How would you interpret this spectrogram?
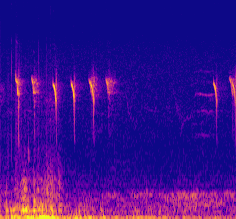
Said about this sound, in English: At least one of the birds is calling and coming back. Stop. They're recording the birds here, and it's in that basswood or whatever right next to the net.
